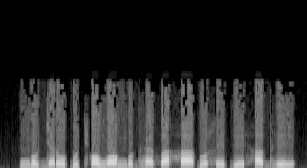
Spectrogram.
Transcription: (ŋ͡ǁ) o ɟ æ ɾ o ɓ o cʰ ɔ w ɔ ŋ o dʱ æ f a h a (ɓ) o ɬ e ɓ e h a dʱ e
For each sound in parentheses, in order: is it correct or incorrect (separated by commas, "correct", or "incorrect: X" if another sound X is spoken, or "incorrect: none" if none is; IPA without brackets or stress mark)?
incorrect: ŋ, correct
